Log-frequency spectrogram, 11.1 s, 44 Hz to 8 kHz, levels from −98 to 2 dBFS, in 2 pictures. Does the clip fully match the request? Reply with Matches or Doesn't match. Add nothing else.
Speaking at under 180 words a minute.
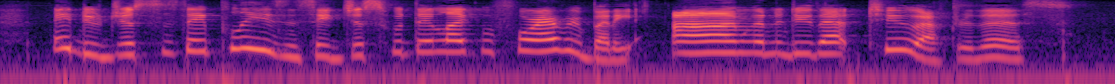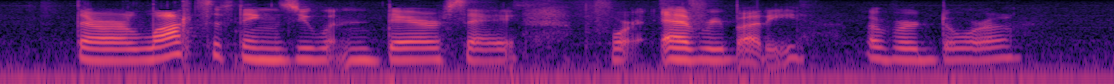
Doesn't match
